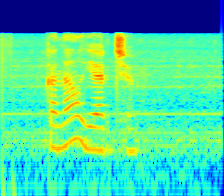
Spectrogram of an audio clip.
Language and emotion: Russian, neutral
